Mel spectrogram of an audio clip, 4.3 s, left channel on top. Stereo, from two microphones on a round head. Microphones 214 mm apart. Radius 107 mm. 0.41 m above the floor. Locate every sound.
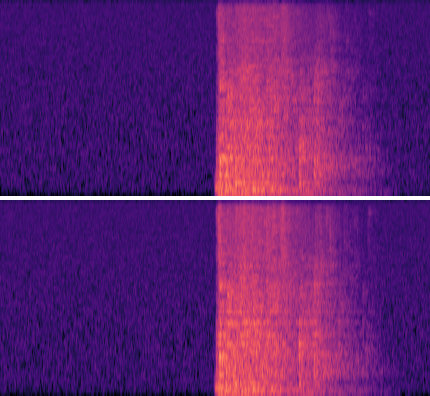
2.1 s an explosion: 30° right (ahead or behind), 3 m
